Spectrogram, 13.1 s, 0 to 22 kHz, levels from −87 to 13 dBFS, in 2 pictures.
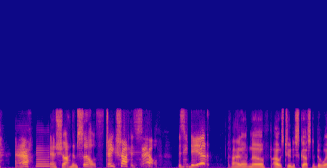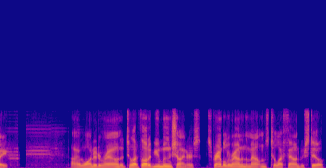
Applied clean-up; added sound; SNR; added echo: neural diffusion model UNIVERSE++.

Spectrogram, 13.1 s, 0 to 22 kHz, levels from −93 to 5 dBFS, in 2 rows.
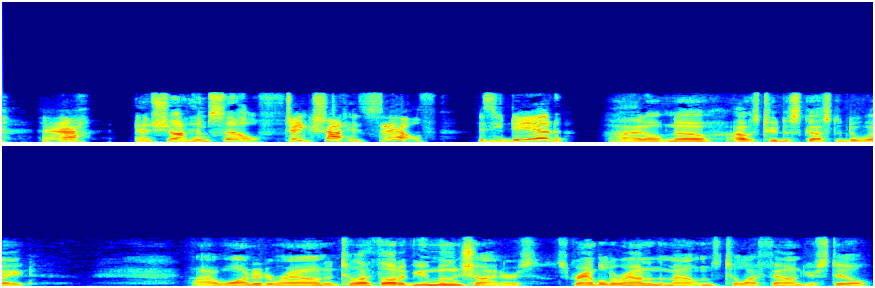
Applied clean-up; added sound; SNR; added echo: none; none; none; none.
